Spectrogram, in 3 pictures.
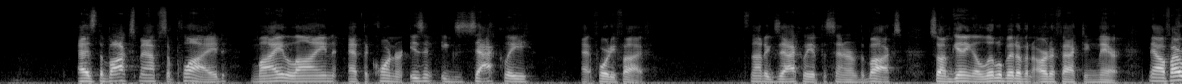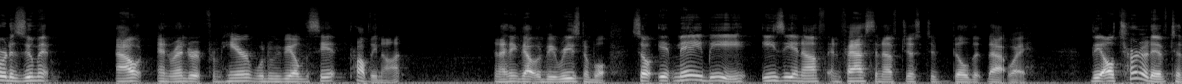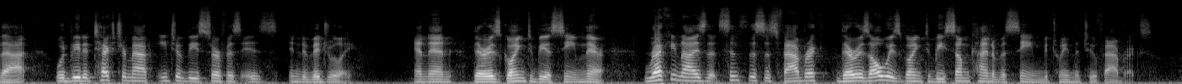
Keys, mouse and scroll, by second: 0.5 scroll, 12.3-12.9 scroll, 13.1-13.9 scroll, 20.1 right click, 24.1 click, 31.8 click, 32.8 scroll.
